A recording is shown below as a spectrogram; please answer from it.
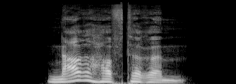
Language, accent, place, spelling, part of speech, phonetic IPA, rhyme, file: German, Germany, Berlin, nahrhafterem, adjective, [ˈnaːɐ̯ˌhaftəʁəm], -aːɐ̯haftəʁəm, De-nahrhafterem.ogg
- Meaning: strong dative masculine/neuter singular comparative degree of nahrhaft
